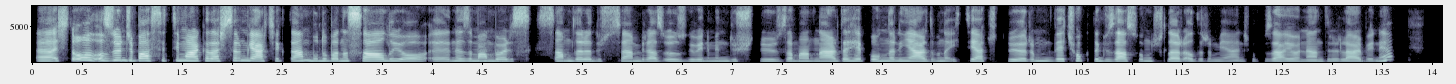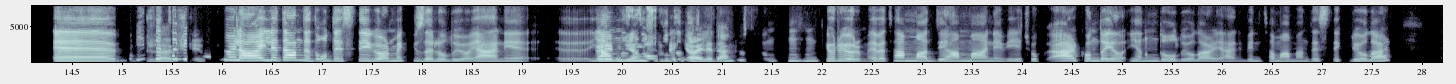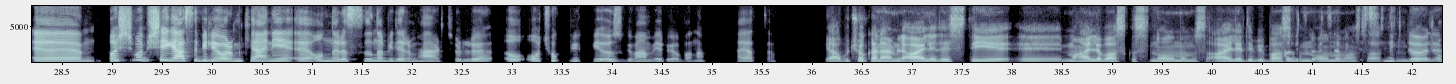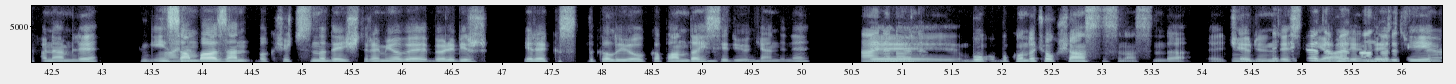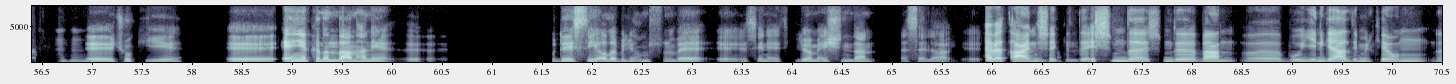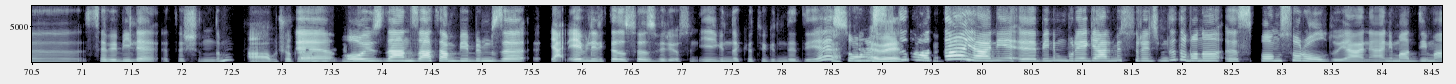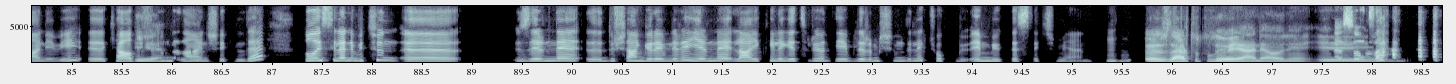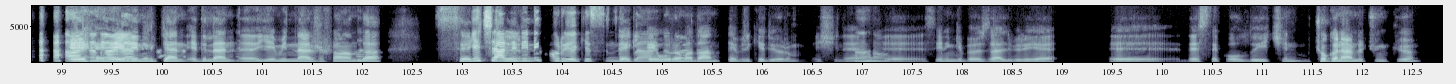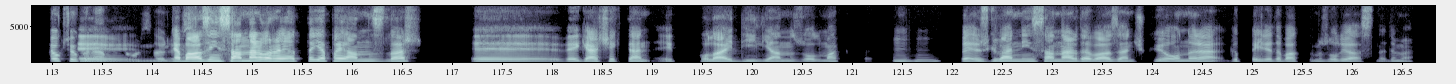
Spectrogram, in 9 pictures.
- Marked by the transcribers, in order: unintelligible speech; chuckle; other background noise; laugh
- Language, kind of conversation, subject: Turkish, podcast, Özgüvenini nasıl koruyor ve güçlendiriyorsun?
